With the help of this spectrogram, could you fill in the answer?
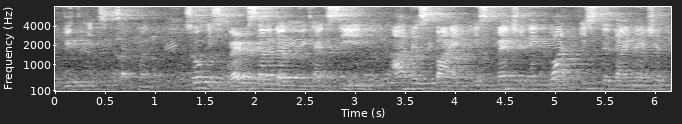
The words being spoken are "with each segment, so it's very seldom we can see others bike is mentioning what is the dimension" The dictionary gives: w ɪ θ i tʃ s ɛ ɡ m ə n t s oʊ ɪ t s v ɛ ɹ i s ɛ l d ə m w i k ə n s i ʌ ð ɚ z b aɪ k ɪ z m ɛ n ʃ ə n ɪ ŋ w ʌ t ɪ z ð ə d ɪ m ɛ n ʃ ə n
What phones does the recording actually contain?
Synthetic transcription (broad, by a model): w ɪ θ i s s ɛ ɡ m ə n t s oʊ ɪ t s v ɛ ɹ i s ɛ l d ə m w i k ə n s i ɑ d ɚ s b aɪ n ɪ s m ɛ n ʃ ə n ɪ ŋ w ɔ t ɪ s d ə d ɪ m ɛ n ʃ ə n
